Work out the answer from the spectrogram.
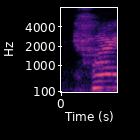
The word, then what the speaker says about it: chi: Theta is pronounced as in the, phi is pronounced, chi is pronounced k, or ka, and psi is pronounced as in drops.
